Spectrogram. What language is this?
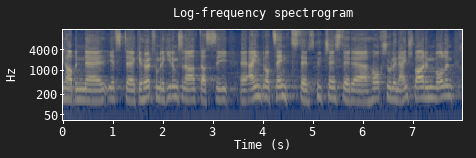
Swiss German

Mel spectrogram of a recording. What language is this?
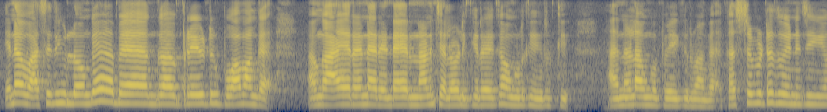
Tamil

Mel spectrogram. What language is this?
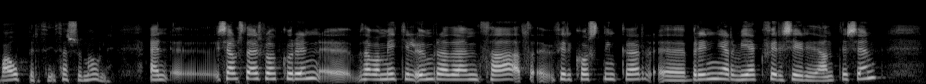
Icelandic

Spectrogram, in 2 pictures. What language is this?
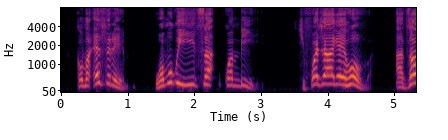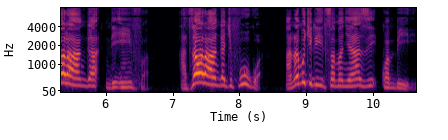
Nyanja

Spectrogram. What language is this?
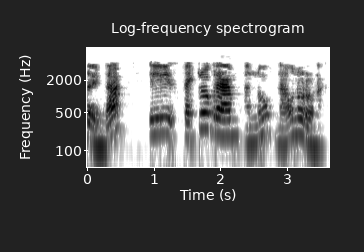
Kannada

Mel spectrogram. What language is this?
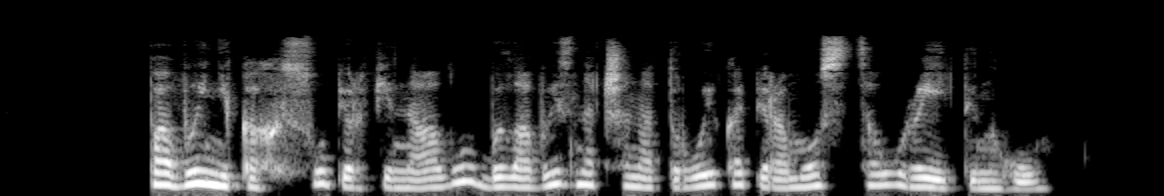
Belarusian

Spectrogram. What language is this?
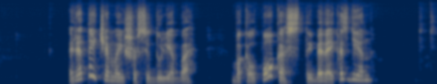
Lithuanian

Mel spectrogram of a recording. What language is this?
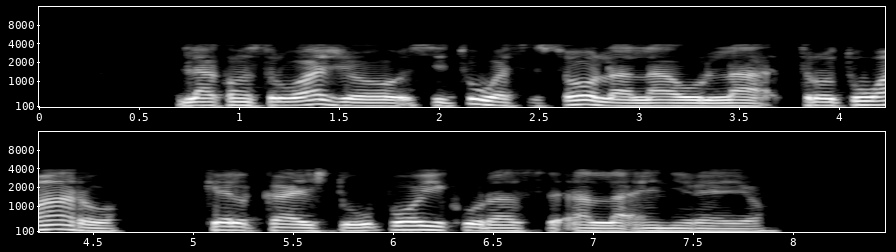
Esperanto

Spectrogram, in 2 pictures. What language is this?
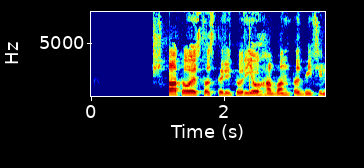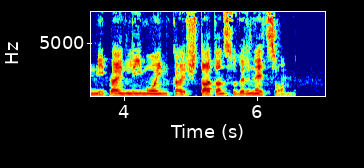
Esperanto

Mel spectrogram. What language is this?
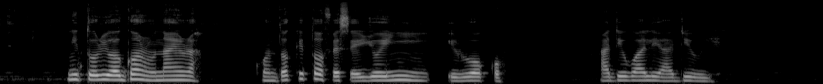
Yoruba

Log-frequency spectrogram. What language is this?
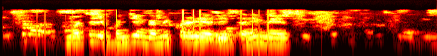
Kinyarwanda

